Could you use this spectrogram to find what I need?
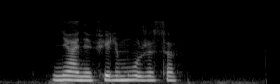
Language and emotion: Russian, neutral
